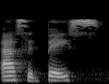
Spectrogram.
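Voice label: "acid-base", English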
